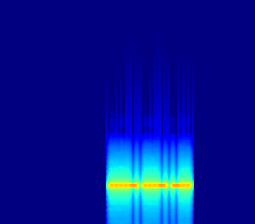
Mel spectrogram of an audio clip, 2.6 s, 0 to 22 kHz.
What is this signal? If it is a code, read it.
Morse code, heard as a keyed tone, about 50 wpm, 700 Hz. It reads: 4VD
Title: All Cut Numbers - 3-Digit 50wpm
